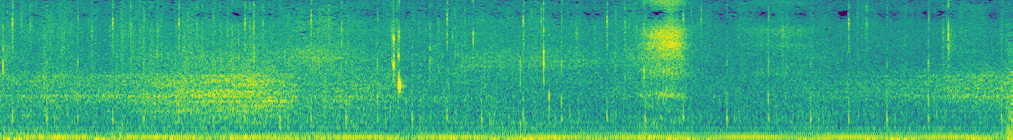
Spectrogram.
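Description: Footsteps tap on stone stairs.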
